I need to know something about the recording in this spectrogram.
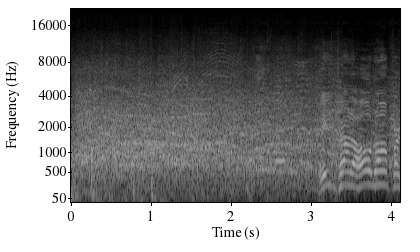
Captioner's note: audience cheering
